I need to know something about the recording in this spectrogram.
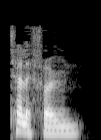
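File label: "telephone", British English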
